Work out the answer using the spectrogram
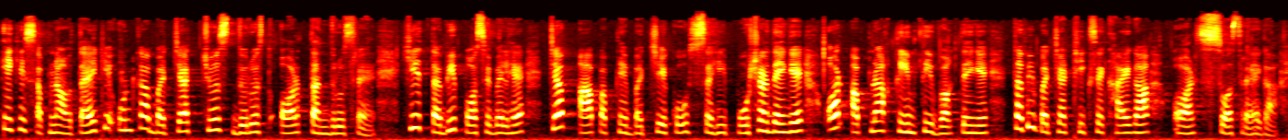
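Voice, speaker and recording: Woman host, higher pitch, formal and courteous broadcast delivery. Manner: polite formal presenter, frequent affirmations. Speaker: TV show host. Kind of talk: broadcast hosting.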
